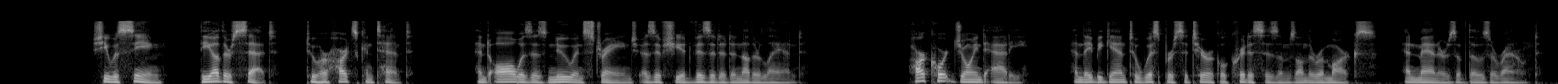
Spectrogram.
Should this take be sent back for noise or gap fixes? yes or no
no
